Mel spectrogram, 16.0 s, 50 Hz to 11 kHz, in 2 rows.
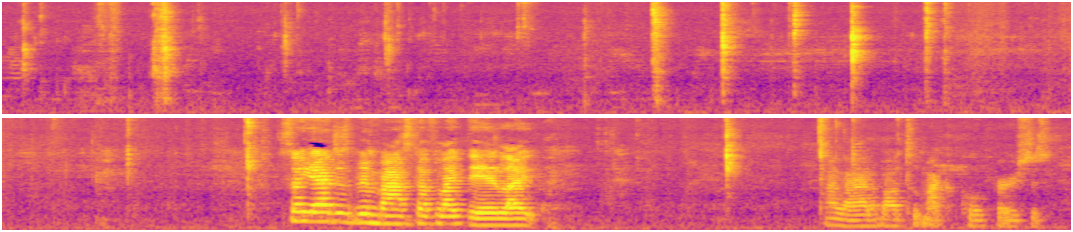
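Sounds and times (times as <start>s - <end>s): eating clicks and smacks: 1.1s - 7.2s, 13.4s - 14.9s.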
